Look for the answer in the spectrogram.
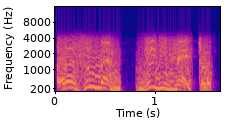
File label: voice message target lock, crew tanks serbian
